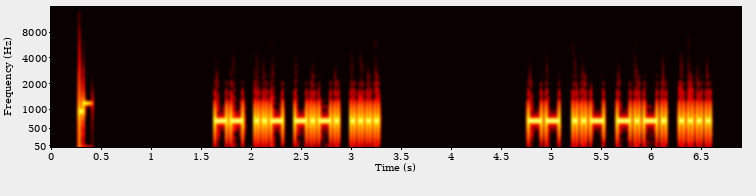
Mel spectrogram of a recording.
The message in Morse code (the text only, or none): MUCH MUCH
